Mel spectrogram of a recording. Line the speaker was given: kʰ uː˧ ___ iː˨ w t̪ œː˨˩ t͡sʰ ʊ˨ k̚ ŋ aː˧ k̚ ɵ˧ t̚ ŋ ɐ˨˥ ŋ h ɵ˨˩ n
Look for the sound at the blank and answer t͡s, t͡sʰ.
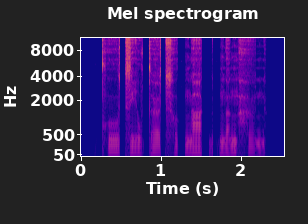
t͡s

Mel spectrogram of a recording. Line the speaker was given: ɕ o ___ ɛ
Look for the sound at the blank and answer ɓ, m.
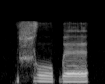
ɓ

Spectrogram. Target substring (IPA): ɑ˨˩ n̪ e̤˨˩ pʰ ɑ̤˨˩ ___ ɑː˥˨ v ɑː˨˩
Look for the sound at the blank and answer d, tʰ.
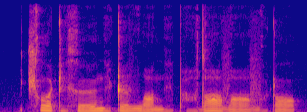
d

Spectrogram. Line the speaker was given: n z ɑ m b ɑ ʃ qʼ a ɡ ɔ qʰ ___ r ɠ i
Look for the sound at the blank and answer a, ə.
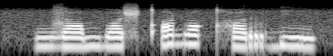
ə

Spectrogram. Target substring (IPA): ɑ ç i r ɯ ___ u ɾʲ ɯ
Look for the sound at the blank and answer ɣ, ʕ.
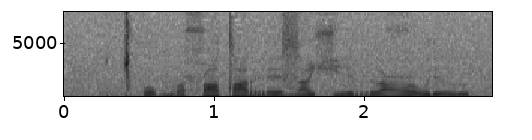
ʕ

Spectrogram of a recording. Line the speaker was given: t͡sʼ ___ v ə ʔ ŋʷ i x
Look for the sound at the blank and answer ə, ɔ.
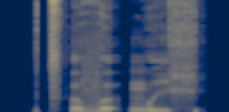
ə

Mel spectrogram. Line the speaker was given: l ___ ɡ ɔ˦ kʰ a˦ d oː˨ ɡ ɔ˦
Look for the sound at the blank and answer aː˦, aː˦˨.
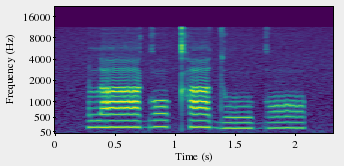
aː˦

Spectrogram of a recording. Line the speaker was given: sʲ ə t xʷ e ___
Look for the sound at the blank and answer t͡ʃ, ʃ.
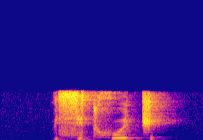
t͡ʃ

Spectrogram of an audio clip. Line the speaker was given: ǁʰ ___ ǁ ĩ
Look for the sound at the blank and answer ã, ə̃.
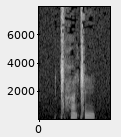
ã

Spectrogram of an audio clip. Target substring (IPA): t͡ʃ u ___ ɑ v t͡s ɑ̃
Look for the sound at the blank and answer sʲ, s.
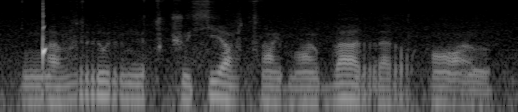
sʲ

